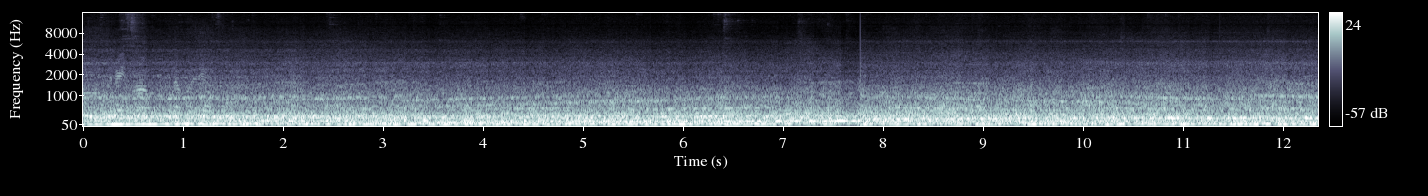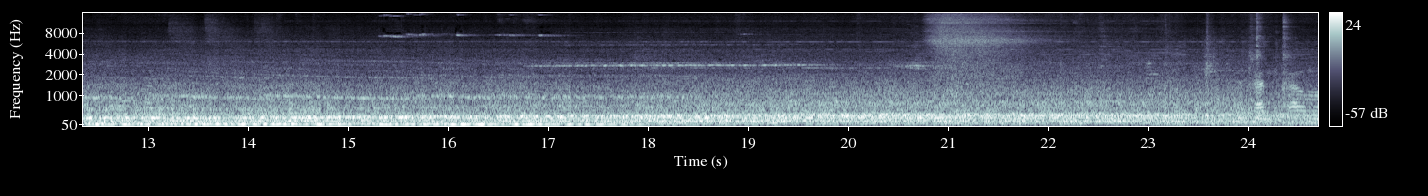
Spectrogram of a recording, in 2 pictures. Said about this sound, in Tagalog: Yan, parating ng train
